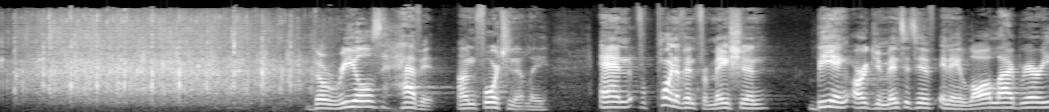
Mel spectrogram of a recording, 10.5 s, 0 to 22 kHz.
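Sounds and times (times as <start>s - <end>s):
crowd applauding: 0.0s - 3.4s
speech: 3.1s - 10.4s.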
